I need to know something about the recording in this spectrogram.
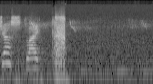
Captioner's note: fabric rips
